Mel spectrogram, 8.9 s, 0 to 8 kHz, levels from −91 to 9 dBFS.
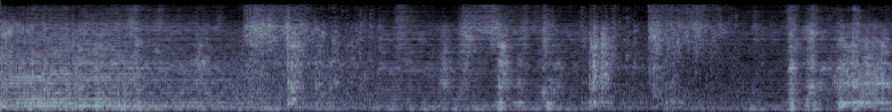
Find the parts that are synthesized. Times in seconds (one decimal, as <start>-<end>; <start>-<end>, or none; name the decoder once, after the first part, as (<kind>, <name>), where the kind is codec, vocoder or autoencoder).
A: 0.0-2.3 (vocoder, HiFi-GAN); 3.8-5.8; 7.4-8.9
